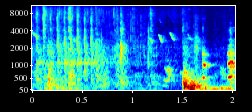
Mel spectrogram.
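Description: Mother hens cluck and call in a coop, a few soft bird notes early, then a louder burst of clucking near the end, with no talk over it.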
